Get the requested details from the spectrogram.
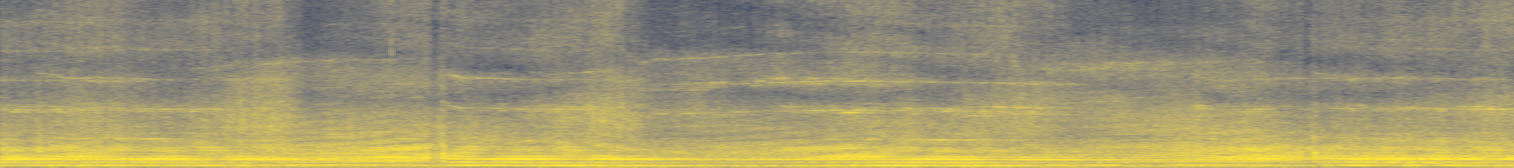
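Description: Steady engine drone of race cars driving a cool-down lap during the Toyota qualifying session, at moderate, even revs, with sustained tonal harmonics and a couple of brief shifts in pitch, no voices over it.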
